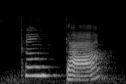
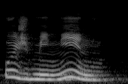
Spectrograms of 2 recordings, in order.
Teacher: In the cases where the syllable finishes with R and S, we sometimes suppress these consonants, such as the words cantar, that we pronounce without the final R, and os meninos, that we pronounce without the final S.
